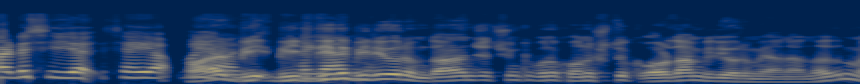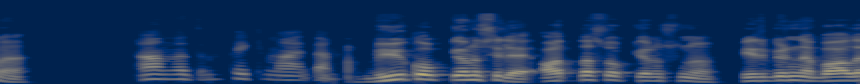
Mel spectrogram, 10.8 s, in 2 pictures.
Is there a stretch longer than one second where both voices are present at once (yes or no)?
yes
